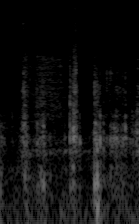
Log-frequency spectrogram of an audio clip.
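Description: Near silence with a few faint, short rustles of a Portland Leather mini crossbody bag's stiff leather being handled and worked inside out by hand.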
